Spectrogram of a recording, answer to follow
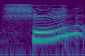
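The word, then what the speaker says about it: schön: no hushed or anything like that okay so shun is nice or beautiful shun here you have an S it's pronounced exactly the same way as the sh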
